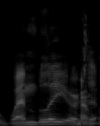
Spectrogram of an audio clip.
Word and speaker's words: Wembley: Well, today, I'm sure you watched wrestling, but in Wembley Stadium, is that how you say it? – Wembley's fine.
